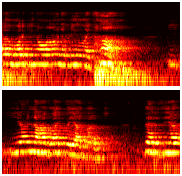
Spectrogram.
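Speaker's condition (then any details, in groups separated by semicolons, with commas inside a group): Oxygen-related condition, speech impairment; oxygen-related, coordination differences; speech impairment, voice sounds different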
